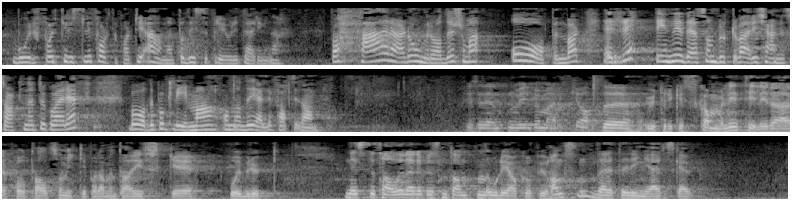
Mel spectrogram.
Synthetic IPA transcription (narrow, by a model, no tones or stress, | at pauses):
ʋʊɾfɔɾkʰɾɪst̪lɪfɔlkə̥pɑʈiːə̰ʔæːməpɔd̪ɪsːəpʰɾɪʊɾɪt̪ʰeːɾɪŋənə | fɔhæːɾæɖɛɔmɾoːd̪əʂɔmæɾ | oːpənbɑːʈɾɛt̪ːɪnːɪd̪ɛsɔmbʉʈːəʋæːɾəçæːɳəsɑːkənət̪ʰɪkoːæɾɛfboːd̪əpɔkʰliːmɑɔnɔɖɛjɛlːəɾfɑ̰t̪ʰːɪd̪ɑn | pʰɾɛsɪd̪ɛnt̪n̩ʋɪlbəmæɾkəɑt̪d̪ɛʉːt̪ʰɾʏkːəskɑmːəlɪt̪ʰɪːlɪəɾəæɾpʰoːt̪ʰɑːlt̪sɔmɪkːəpʰɑɾɭɑmɛnt̪ʰɑːɾɪsk | uːɾbɾʉːk | nɛst̪ət̪ʰɑːləɾæɾɛpɾəsnt̪ʰɑnt̪n̩uːləjɑːkɔpjʊhɑnsn̩d̪æɾɛt̪ːəɾɪŋːəæɾskɑʉ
